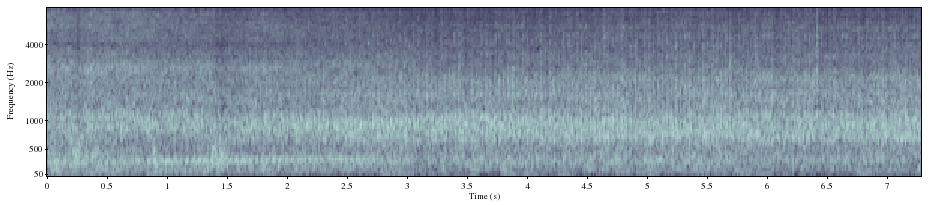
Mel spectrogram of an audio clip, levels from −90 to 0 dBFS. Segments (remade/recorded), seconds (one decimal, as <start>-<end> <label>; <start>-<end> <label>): 0.0-7.3 recorded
